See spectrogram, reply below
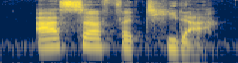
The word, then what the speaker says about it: asafoetida: What is asafoetida? Did I say it right? – Yes, you did.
